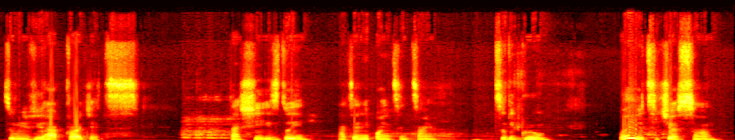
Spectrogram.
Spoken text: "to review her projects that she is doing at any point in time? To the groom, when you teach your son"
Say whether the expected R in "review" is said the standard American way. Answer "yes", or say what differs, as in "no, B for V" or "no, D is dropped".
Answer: yes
